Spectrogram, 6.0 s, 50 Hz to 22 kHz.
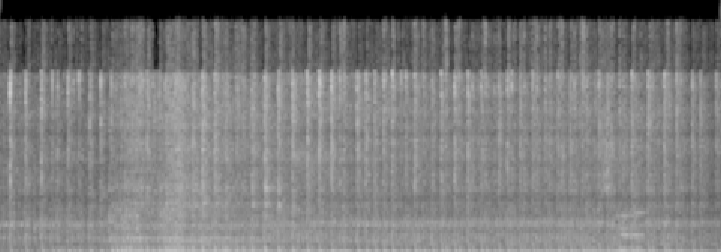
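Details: Honda MB5 moped after a chain change and rear axle adjustment: a steady two-stroke buzz that swells briefly then holds even, with no rattles or misfires, so the engine runs fine.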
